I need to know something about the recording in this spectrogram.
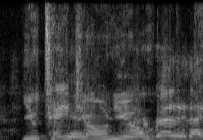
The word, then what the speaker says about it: Tejon: Now, if you're from Jersey, it's pronounced T-John. But the actual pronunciation is Tejon.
